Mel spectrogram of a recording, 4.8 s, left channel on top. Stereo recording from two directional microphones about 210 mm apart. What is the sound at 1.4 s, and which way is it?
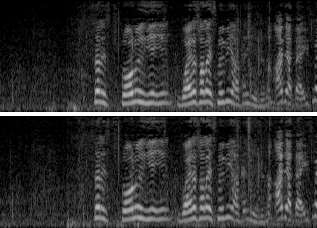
Speech, 50° left (ahead or behind).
